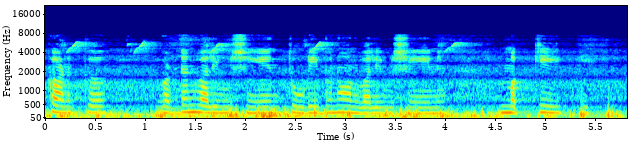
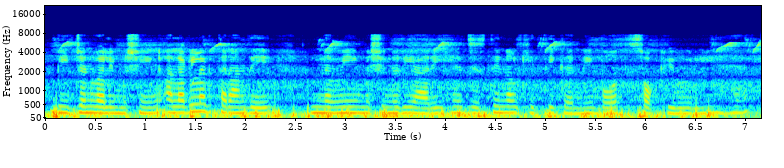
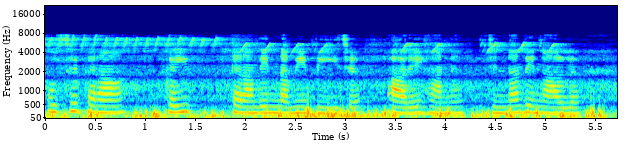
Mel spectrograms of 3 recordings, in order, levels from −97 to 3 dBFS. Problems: none marked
